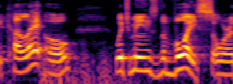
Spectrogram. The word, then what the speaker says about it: Ka Leo: same word in Hawaiian spelled the same but pronounced slightly differently Kaleo which means the voice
